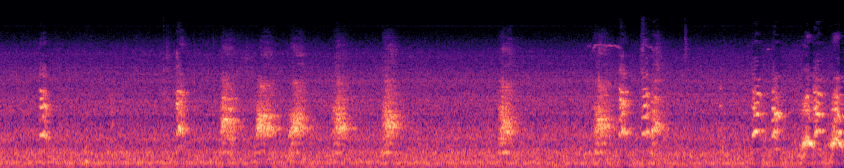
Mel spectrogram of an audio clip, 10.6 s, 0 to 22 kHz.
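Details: Two 3.5-week-old puppies, Penn and Stan, Wendy's litter, just up and waddling on their feet, give short high yips and whimpers in irregular bursts, some doubled, over a steady low mechanical hum.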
